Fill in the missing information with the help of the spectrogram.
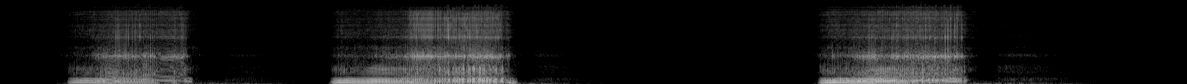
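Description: Harsh, vibrating inhaled snores with short exhales, four in about twelve seconds at uneven spacing. Ordinary snoring.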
